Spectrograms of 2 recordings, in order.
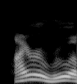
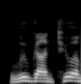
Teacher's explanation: The phoneme T, in certain possessive markers, such as tua, two, and tuo, becomes R when it comes after a stem ending in a vowel.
